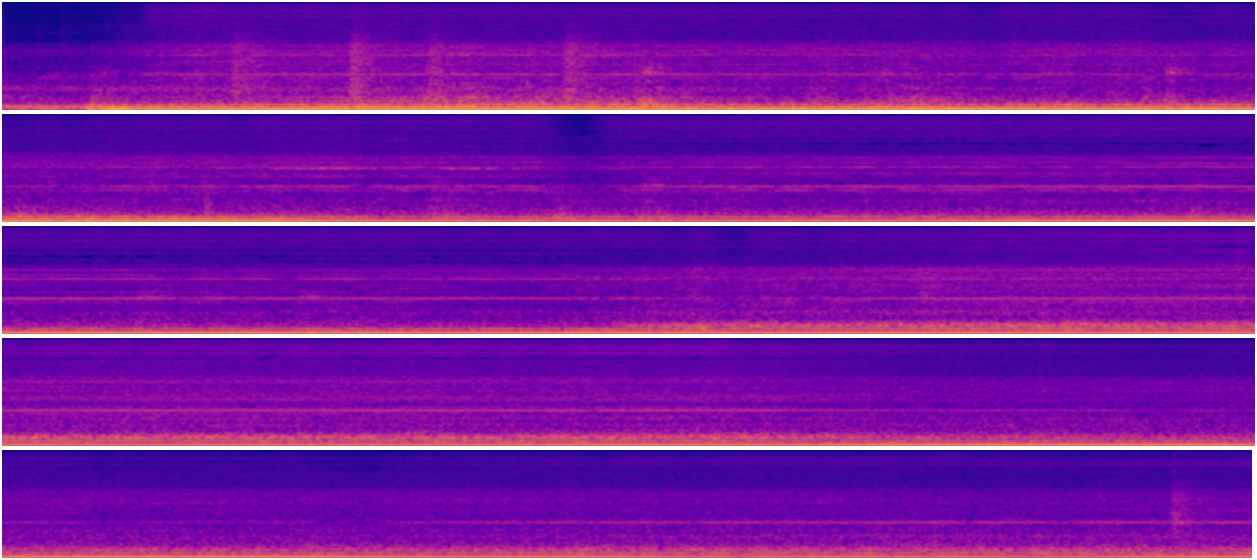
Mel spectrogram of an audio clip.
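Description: Passenger train carriage heard from inside while running: a steady low rumble, louder for the first several seconds and then easing off, with a faint steady tone above it.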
